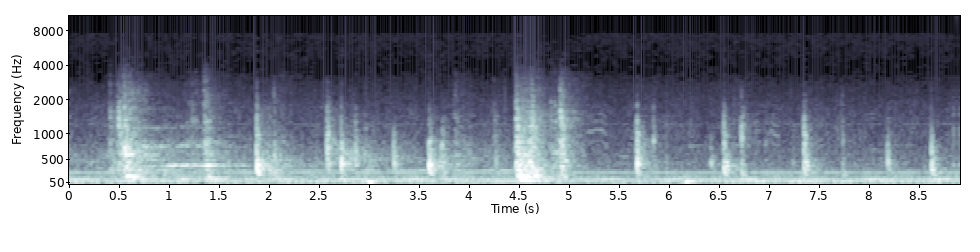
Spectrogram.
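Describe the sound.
A prison cell door being opened makes many sharp metallic clunks and rattles, with a couple of heavier thuds among them.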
